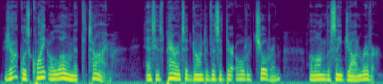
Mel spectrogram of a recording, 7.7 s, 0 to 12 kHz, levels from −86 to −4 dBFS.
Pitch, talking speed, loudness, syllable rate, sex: 135 Hz, 170 wpm, -16 LUFS, 5.2 syllables/s, male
